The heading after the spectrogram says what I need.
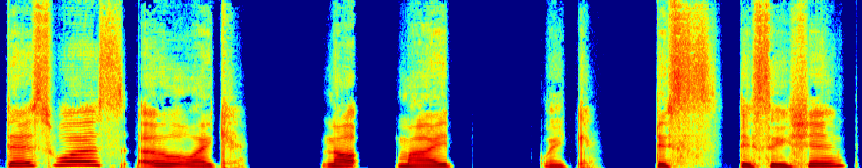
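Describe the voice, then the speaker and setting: A woman's voice: fairly high pitch, animated, very slow, darkish tone, no room sound, studio quality. Hesitant Mongolian-accented teen girl. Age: teens. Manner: hesitant, searching for words. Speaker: exchange student guest. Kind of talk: casual podcast interview.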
